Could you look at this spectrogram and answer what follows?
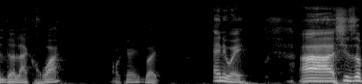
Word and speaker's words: Delacroix: That's a French name, but I try to pronounce it like English-wise, like, you know what I mean? Like, because I'm a French guy, in French it's Nicole Delacroix.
